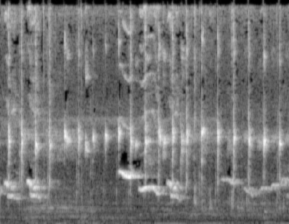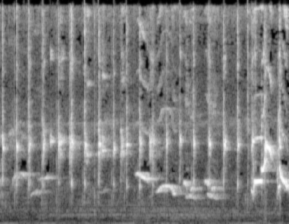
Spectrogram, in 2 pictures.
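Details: Oriental magpie-robin song with eagle imitations, used as a training master for other birds: rapid dry ticking clicks repeated steadily, interwoven with short falling whistled phrases and a louder burst at the end.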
